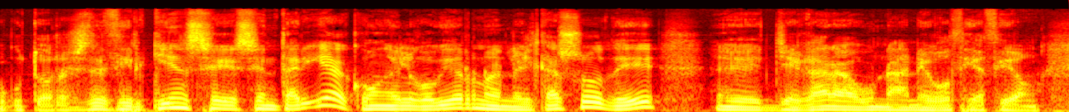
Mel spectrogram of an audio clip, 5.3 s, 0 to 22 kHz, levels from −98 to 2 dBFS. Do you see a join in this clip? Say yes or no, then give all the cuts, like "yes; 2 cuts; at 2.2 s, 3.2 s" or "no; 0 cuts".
no; 0 cuts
